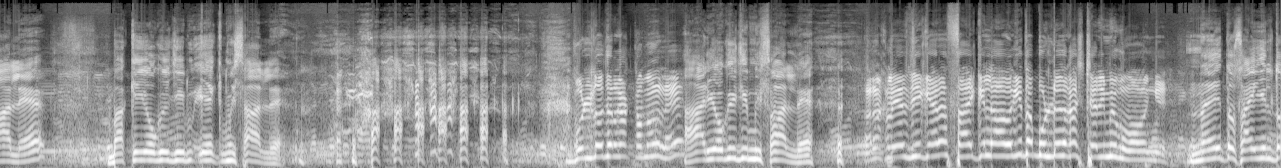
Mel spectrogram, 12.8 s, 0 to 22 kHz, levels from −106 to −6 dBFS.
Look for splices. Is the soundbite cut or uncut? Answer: uncut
